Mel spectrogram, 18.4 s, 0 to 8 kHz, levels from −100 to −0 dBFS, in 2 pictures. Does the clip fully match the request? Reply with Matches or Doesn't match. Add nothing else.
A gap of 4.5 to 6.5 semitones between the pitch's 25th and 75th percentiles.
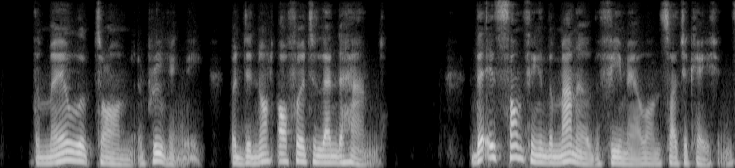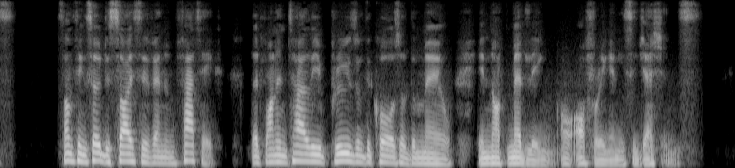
Matches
